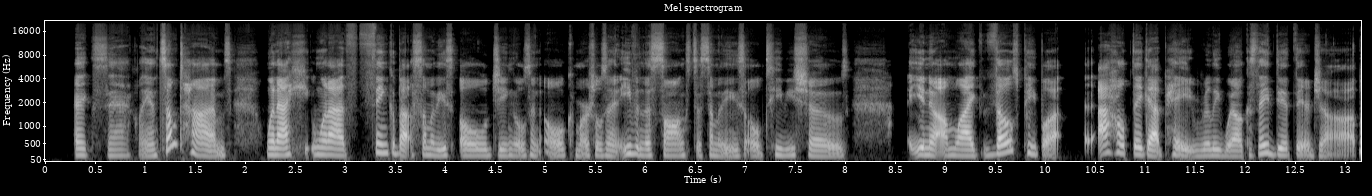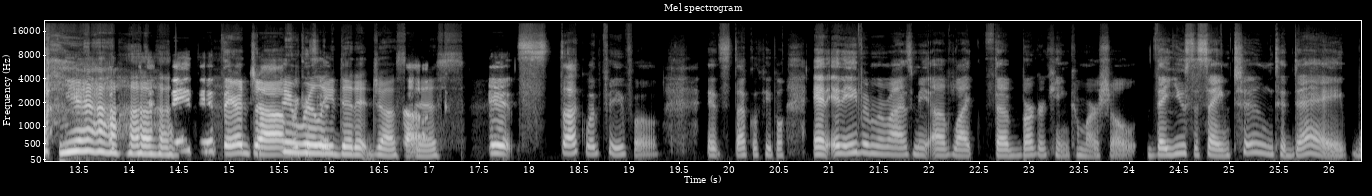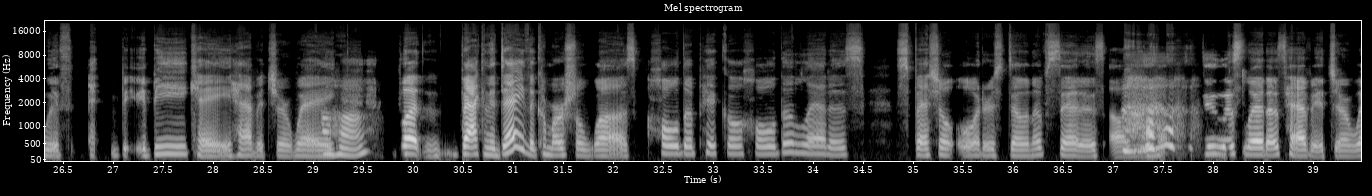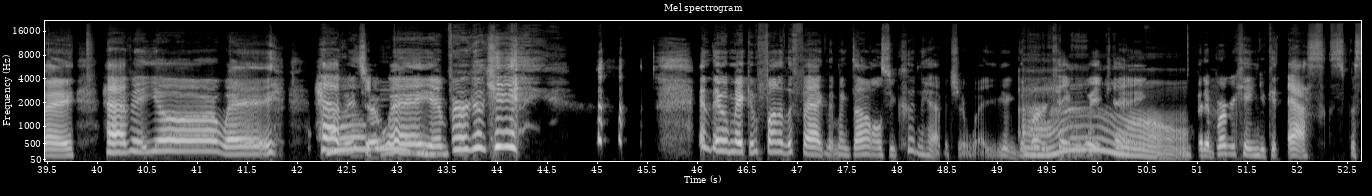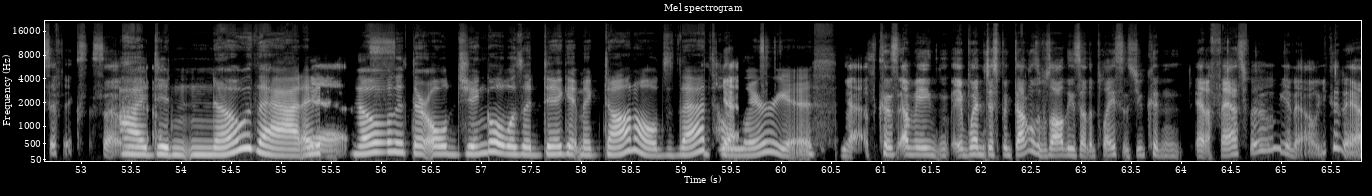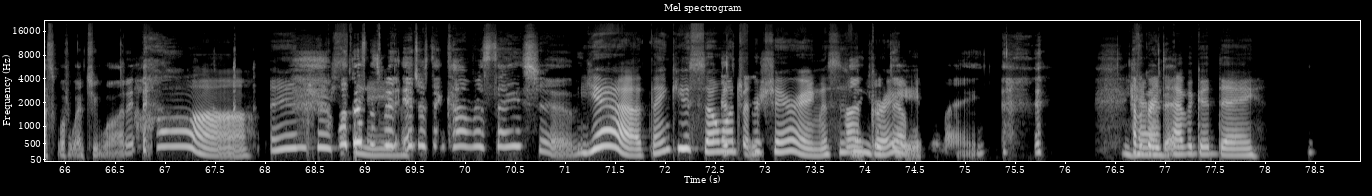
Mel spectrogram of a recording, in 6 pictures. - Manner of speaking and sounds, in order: other background noise; laughing while speaking: "Yeah"; chuckle; laugh; tapping; singing: "B.K. have it your way"; singing: "Hold a pickle, hold the … at Burger King"; laugh; laughing while speaking: "King"; laugh; drawn out: "Oh"; laugh; chuckle
- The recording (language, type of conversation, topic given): English, unstructured, How can I stop a song from bringing back movie memories?
- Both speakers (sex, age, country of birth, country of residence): female, 25-29, United States, United States; female, 60-64, United States, United States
